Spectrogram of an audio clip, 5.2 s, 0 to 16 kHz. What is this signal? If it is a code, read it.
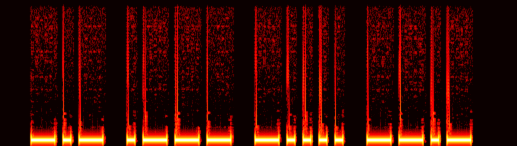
Morse code, heard as a keyed tone, about 15 wpm, 700 Hz. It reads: KJ6Q
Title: USA Call Signs - 4 Characters - Repeated 3x - 15wpm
